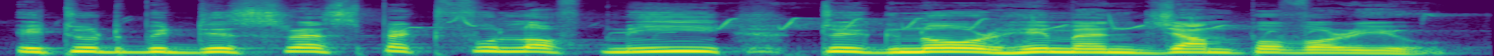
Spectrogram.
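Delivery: declaiming prince. A narrator's reading. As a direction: proclaim it forcefully. Bhima declaims to the monkey.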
